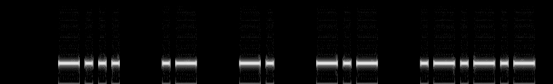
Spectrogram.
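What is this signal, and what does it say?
Morse code, heard as a keyed tone, about 18 wpm, spaced as for 12 wpm, 1000 Hz. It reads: BANK.
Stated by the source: Morse code sent at 12 words per minute.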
